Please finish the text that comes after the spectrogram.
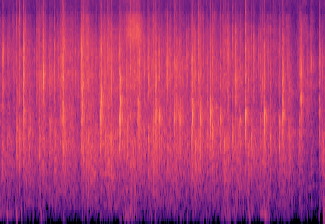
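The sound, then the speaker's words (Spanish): A crowd applauding for the Lord during a Christian sermon, many overlapping hand claps forming a dense, continuous patter that stays fairly even in loudness throughout, with no one speaking. “Tenemos que tener comunión unos con un aplauso al Señor.”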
